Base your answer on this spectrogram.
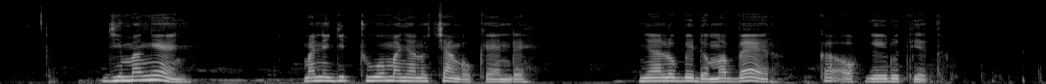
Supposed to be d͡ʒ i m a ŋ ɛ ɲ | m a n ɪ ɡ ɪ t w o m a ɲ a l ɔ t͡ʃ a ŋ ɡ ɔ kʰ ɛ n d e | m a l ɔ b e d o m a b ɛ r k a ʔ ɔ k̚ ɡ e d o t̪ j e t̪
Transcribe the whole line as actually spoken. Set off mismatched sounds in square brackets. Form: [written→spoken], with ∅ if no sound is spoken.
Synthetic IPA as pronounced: d͡ʒ i m a ŋ ɛ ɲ | m a n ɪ ɡ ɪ t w o m a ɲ a l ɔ t͡ʃ a ŋ ɡ ɔ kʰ ɛ n d [e→ɛ] | [m→ɲ] a l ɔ b e d o m a b ɛ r k a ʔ ɔ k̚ ɡ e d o t̪ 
